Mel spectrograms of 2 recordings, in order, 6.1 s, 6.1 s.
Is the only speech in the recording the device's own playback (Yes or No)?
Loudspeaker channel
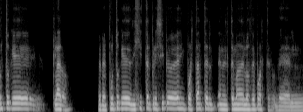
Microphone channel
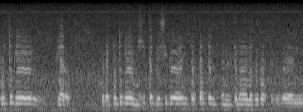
Yes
